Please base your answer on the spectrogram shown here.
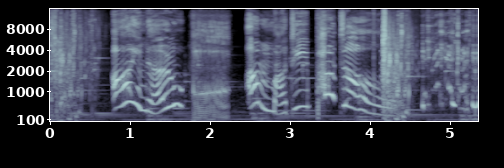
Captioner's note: laughing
